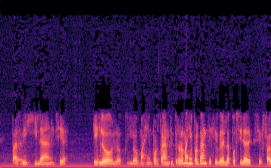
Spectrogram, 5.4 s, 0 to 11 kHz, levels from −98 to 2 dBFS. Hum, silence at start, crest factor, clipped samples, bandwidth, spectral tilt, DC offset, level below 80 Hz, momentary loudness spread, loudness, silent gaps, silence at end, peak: none; 0 s; 18 dB; under 0.1%; 3.9 kHz; -8 dB/octave; under 0.1%; -58 dBFS; 8 LU; -19 LUFS; none; 0 s; -2 dBFS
